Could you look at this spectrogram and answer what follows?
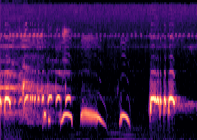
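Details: Zebra dove of local stock singing as a lure for rival doves: a burst of quick clipped notes, then several low, curved coos with pauses, and a final short rapid cooing flourish.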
